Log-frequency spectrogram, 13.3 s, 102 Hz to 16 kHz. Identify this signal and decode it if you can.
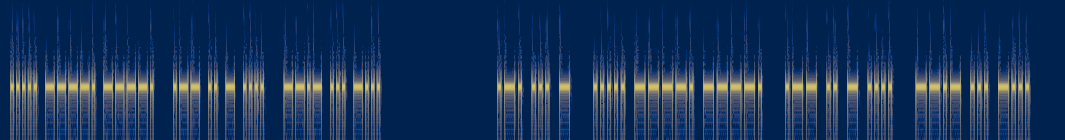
Morse code, heard as a keyed tone, about 33 wpm, 700 Hz. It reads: 599 WITH QSB RST 599 WITH QSB
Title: Speed-Racing Common QSO Phrases - 28wpm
